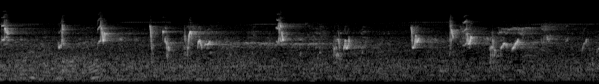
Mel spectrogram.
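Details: At Hervey Bay, Queensland, a Brown honeyeater gives a rapid run of sharp, high chips and short downslurred whistles, some notes overlapping as if from more than one bird.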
